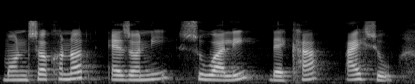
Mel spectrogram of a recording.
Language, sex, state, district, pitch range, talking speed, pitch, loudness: Assamese, female, Assam, Sonitpur, 210-245 Hz, 70 wpm, 220 Hz, -19 LUFS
